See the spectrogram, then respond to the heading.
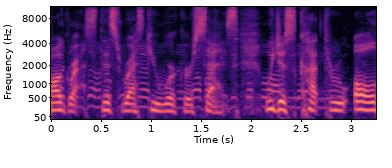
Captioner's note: speaking alternate language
